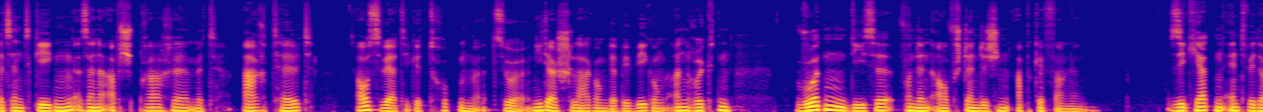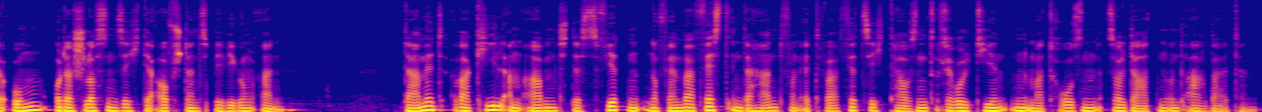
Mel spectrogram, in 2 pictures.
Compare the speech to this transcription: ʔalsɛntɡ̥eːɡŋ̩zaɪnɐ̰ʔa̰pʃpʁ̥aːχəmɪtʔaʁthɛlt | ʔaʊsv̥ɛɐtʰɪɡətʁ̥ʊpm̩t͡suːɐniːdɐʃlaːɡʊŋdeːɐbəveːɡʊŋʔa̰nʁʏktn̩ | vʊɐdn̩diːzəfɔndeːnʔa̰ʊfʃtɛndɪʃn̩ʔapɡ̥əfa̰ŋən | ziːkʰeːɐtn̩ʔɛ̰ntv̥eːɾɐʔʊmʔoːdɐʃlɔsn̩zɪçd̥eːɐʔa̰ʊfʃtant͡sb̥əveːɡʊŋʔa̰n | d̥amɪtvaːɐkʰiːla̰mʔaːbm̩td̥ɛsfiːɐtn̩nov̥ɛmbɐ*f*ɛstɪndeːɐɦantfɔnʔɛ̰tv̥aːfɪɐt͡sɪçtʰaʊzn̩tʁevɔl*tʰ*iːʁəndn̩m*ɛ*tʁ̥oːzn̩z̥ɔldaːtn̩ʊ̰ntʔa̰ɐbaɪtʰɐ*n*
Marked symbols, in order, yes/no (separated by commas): yes, yes, no, yes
